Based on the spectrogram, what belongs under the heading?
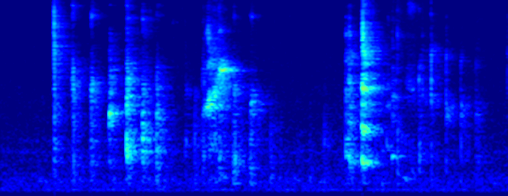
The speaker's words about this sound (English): Oh, you soppy bird. Another beak grinder.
